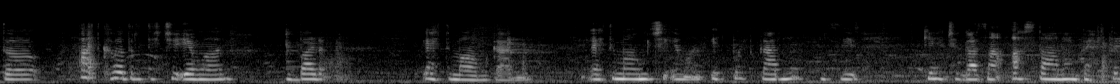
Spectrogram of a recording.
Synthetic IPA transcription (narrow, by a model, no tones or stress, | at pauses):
t̪ɨ | ɐt̪ʰkʰəːt̪ɾɨt̪it͡ʃʰieʋaːn | bɐɽ | eɦt̪imaːmkɐɾnɨ | eɦt̪imaːmt͡ʃʰiʔeʋaːnit̪ʰpəʈkɐɾnɨzi | kẽːt͡ʃʰiɡɐt͡sãːɐst̪aːnɐnbeʈʰt̪ɐ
